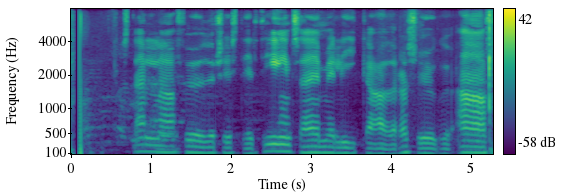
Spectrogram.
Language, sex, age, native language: Icelandic, male, 14, Icelandic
